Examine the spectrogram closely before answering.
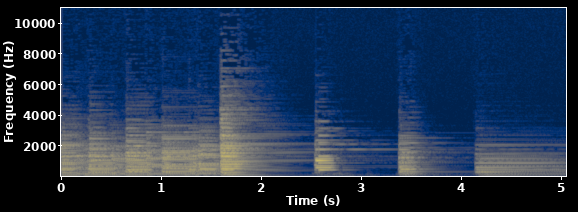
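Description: Background piano music: a run of notes, then two single notes about a second apart, and a held chord from about four seconds in that slowly fades.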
